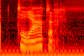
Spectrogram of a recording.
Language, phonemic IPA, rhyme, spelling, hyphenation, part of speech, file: Dutch, /teːˈ(j)aːtər/, -aːtər, theater, the‧a‧ter, noun, Nl-theater.ogg
- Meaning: theater (US), theatre (Commonwealth): either drama, the art form, or a drama theater (building)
